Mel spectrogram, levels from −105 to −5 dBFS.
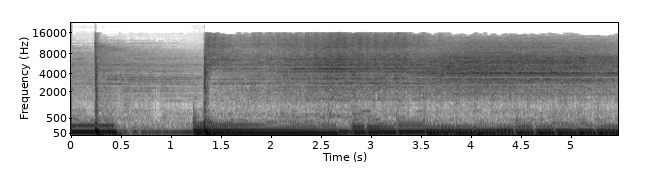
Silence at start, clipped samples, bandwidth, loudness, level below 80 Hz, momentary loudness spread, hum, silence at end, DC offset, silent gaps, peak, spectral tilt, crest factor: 0 s; under 0.1%; 16.5 kHz; -19 LUFS; -20 dBFS; 7 LU; none; 0 s; under 0.1%; none; -2 dBFS; -3 dB/octave; 16 dB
